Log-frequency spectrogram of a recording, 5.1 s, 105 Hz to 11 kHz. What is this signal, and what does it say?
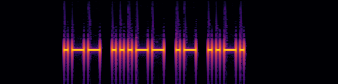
Morse code, heard as a keyed tone, about 20 wpm, 700 Hz. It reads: W3AF
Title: USA Call Signs - 4 Characters - Repeated 2x - 20wpm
